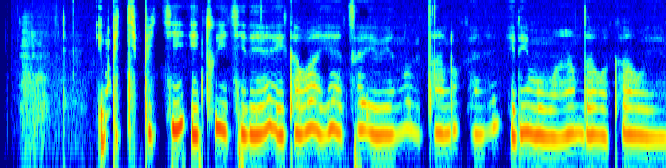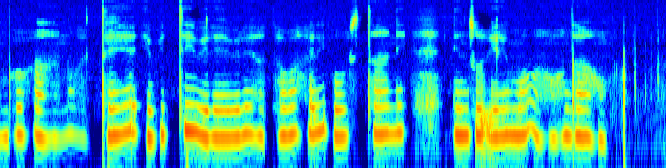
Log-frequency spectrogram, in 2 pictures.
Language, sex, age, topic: Kinyarwanda, female, 25-35, government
